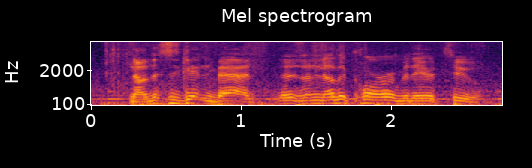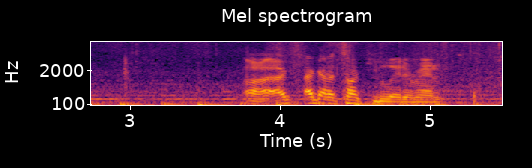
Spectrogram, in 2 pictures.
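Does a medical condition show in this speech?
No.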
